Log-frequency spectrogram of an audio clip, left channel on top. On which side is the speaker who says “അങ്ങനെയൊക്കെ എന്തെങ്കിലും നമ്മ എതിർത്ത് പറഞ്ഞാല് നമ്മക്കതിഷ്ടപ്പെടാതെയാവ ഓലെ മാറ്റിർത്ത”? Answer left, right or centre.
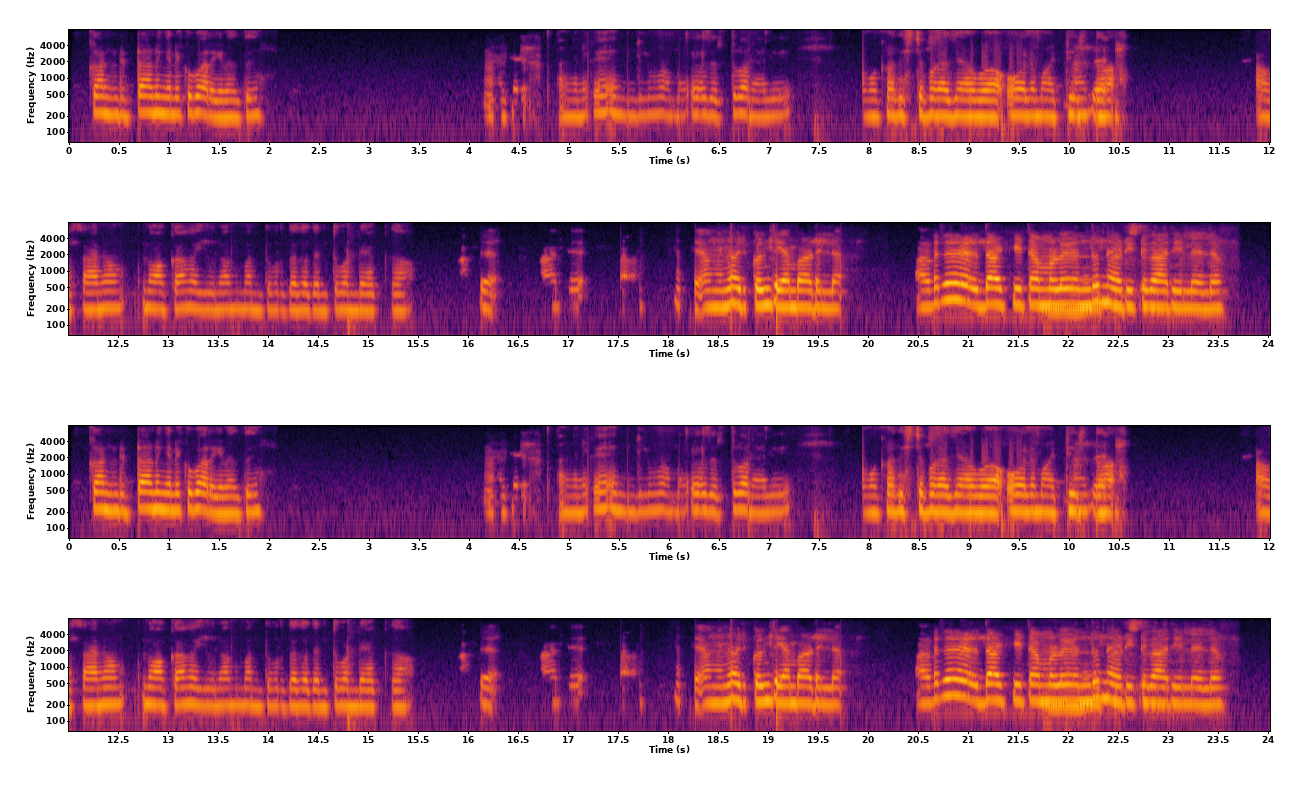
Right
